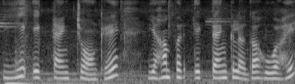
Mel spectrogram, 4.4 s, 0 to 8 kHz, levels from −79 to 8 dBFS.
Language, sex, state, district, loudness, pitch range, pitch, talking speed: Hindi, female, Punjab, Pathankot, -16 LUFS, 210-250 Hz, 225 Hz, 160 wpm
